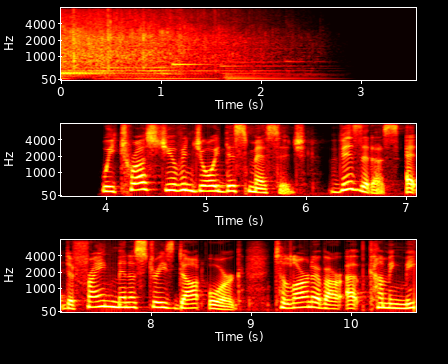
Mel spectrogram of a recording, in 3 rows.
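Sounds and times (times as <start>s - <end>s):
audience hand clapping: 0.0s - 2.8s
speech: 4.0s - 10.6s.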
